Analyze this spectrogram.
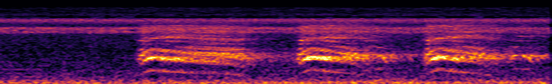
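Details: Crow calling while eating food, giving three harsh, drawn-out caws about half a second apart, each with a falling rasp, over a steady background hiss.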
